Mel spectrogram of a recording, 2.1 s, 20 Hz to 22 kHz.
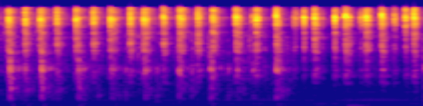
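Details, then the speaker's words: Airsoft ICS DD MK18 S-AEG with 3rd-generation EFCS mosfet: the unsecured replica gas tube inside the receiver rattles loudly at the rear, a fast, even, tinny clatter; fix by removing the handguard and wrapping tape or heat-shrink around the tube. "le tuyau claque très fort ! Cela semble horrible !"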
